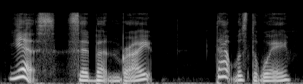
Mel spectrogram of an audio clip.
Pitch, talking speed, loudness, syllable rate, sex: 210 Hz, 160 wpm, -18 LUFS, 4.3 syllables/s, female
